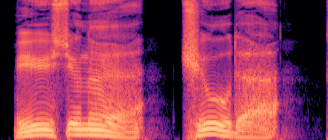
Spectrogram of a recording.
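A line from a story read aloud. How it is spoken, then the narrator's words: Strangely pious voice. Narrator (Russian): Странно набожным голосом произнес Оркус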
